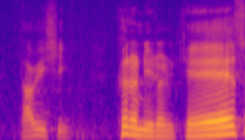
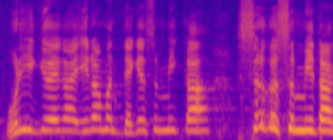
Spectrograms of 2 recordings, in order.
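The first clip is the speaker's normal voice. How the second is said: higher, lamenting prayer voice, lightly imitated; mock complaining prayer; 6 semitones higher than usual. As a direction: play a member griping about the church in prayer. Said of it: "목사를 비판하고 교회를 비판하는 기도를". (교회를 비판하는 기도를 가볍게 흉내 내는 높은 목소리)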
